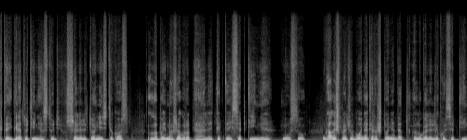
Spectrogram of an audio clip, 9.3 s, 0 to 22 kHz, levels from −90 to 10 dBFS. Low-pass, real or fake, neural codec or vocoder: 19.8 kHz; fake; codec, 44.1 kHz, 7.8 kbps, Pupu-Codec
